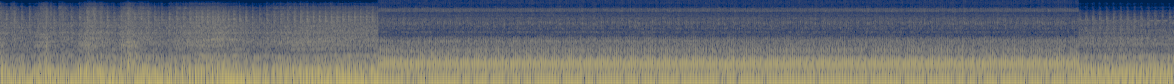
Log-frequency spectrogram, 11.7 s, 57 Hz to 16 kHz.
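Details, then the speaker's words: 1959 Oldsmobile Dynamic 88 V8, barn find started after sitting for years, idling roughly with throttle taps. A light, quick ticking rides on top from a noisy hydraulic lifter, apparently on bank one. Also an exhaust leak (broken bolt) and a misfire on one cylinder. "so I know that ticking comes across really loud on camera it's usually never as loud in person uh it definitely sounds like on bank number one"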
